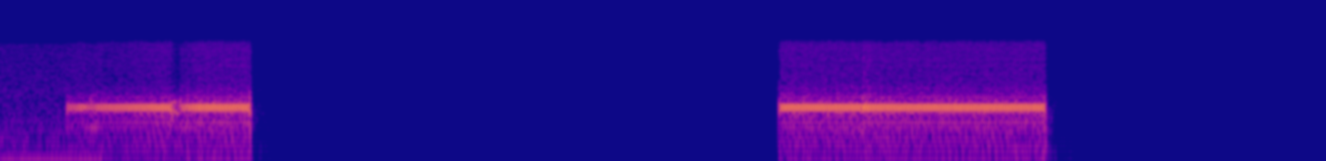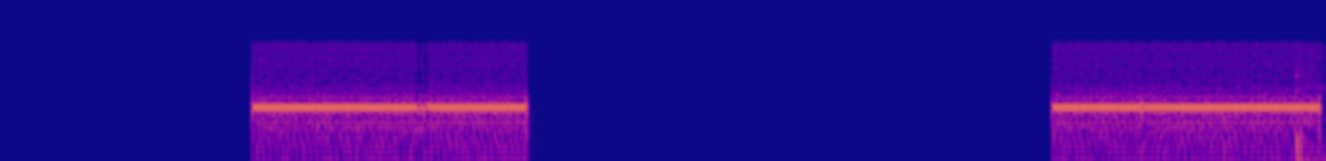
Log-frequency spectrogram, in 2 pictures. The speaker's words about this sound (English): Now we wait for the frickin' phone to start ringing.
